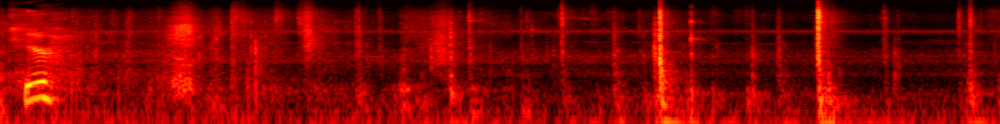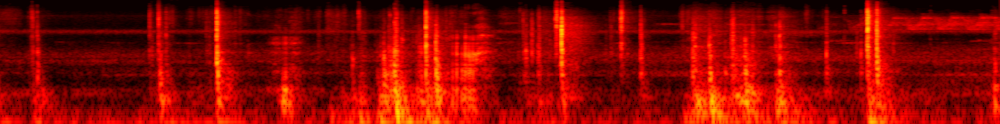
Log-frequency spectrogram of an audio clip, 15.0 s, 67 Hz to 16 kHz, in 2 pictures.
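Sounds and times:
handling knocks and clicks: 2.6 - 8.0, 10.0 - 14.3.

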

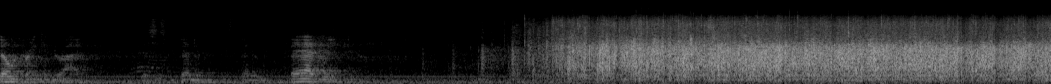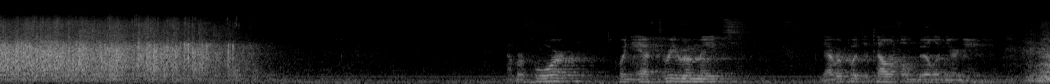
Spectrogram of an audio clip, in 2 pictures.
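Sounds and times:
audience clapping: 4.5 - 13.3.

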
